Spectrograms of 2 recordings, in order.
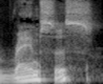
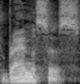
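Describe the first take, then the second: First: The name is said with two syllables. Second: The name is said with three syllables. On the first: It names the pharaoh. "the statues are Ramses" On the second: It names the city. "But the city is Ramesses"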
